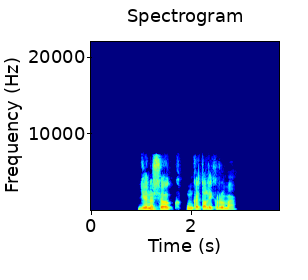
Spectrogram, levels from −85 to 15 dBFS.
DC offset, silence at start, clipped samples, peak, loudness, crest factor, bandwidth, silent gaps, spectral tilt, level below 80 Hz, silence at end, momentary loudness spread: under 0.1%; 0.95 s; under 0.1%; -2 dBFS; -18 LUFS; 18 dB; 7.6 kHz; 1.82-1.91 s; -5 dB/octave; -60 dBFS; 0.9 s; 12 LU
